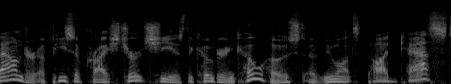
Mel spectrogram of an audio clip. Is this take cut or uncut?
cut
